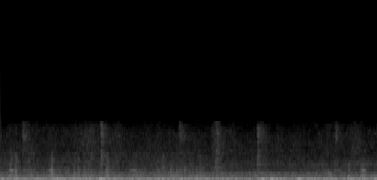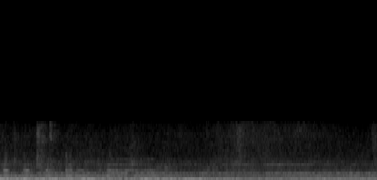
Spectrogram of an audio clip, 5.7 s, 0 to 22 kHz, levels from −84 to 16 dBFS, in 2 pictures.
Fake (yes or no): yes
